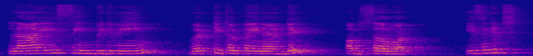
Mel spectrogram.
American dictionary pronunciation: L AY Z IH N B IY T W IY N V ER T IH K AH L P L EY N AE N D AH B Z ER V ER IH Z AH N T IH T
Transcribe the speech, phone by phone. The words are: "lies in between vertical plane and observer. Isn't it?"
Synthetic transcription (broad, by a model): L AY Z IH N B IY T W IY N V ER T IH K AH L P EY N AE N D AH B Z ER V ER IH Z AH N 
